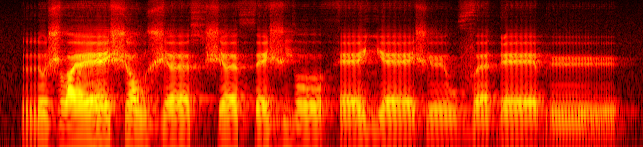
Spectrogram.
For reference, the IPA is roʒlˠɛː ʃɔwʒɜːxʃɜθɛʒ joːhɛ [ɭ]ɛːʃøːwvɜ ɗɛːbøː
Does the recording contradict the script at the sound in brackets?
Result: yes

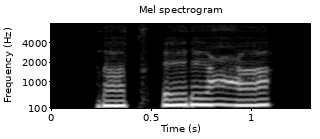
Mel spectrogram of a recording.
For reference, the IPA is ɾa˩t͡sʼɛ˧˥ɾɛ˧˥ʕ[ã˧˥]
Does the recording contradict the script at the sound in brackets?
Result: yes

